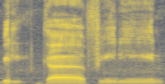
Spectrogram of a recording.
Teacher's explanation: بل، لام پہ آپ نے حرکت نہیں، بل کر کے نہیں کرنا. بل کافرین، کاف کے اوپر باریک پڑھیں گے اسے، اور کھڑی زبر ہے تو 1 الف کے برابر لمبائی. یا ساکن سے پہلے زیر ہے، اسے یا مدہ کہا جاتا ہے، اور 1 الف کے برابر لمبائی، وقف میں زیادہ لمبا بھی کر سکتے ہیں.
